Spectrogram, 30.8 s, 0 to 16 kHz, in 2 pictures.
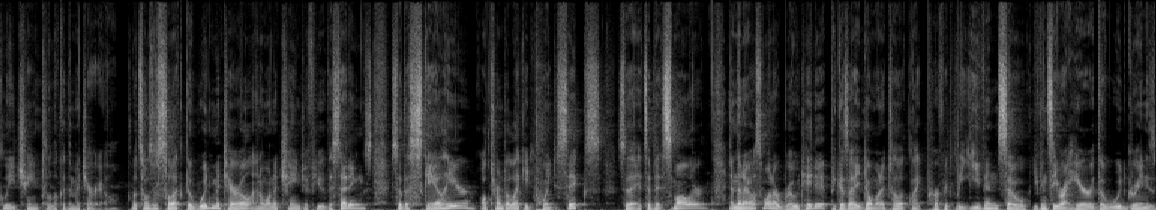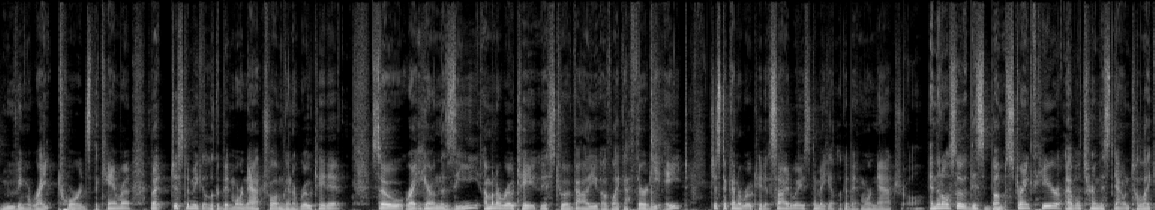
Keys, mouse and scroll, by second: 1.8 click, 1.8-5.3 right drag, 2.4-3.6 middle drag, 5.3 click, 6.7 typing, 7.0 Return, 8.0 middle click, 8.9-11.2 middle drag, 9.4-11.2 shift+scroll down 1, 11.4-12.8 middle drag, 12.8 KP_0, 13.3-15.6 scroll up 1, 13.7-15.6 shift+middle drag, 16.2-17.0 scroll down 1, 17.0 shift+scroll down 1, 17.2-17.6 shift+scroll up 1, 17.3-17.6 shift+middle drag, 19.2-21.6 shift+middle drag, 21.6 click, 23.6 typing, 23.9 Return, 26.0-27.7 shift+middle drag, 26.6-27.7 scroll up 1, 29.5-30.5 drag.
